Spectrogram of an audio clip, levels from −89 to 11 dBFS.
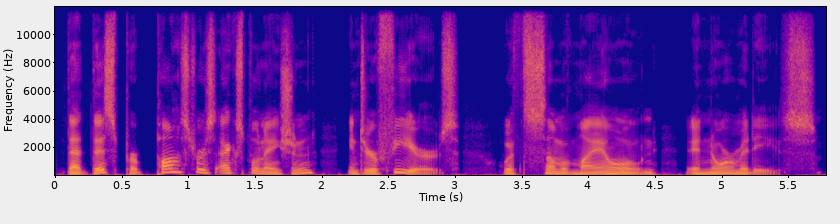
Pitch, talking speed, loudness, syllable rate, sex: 125 Hz, 115 wpm, -20 LUFS, 4.8 syllables/s, male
